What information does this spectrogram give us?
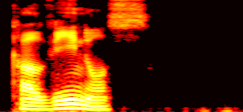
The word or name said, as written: Calvinus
